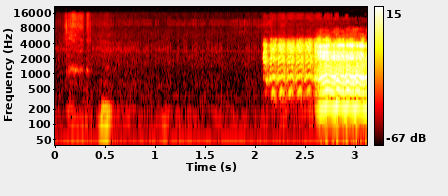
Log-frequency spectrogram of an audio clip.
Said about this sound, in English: …, why don't you give us a goat for that one?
